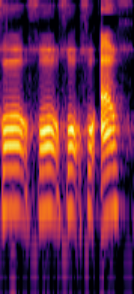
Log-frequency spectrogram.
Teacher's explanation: Nah kalau kho dia hams ya kho ada udara. Ini Bunda hati-hati huruf ghain kalau ada udara nanti hurufnya akan tertukar dengan kho.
